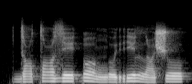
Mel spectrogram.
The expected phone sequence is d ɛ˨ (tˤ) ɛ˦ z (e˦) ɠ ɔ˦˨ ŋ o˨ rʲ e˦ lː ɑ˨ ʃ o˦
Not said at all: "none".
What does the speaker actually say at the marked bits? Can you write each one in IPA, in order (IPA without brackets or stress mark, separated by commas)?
tˤ, e˦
